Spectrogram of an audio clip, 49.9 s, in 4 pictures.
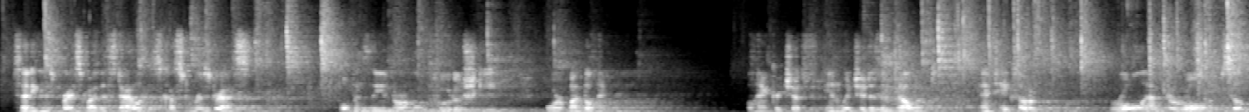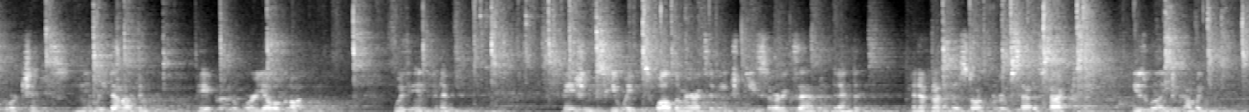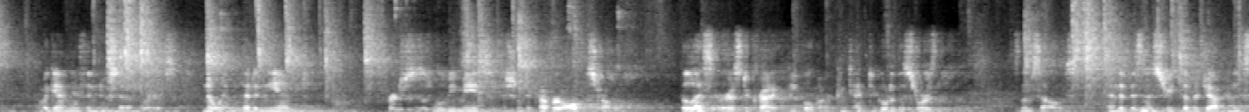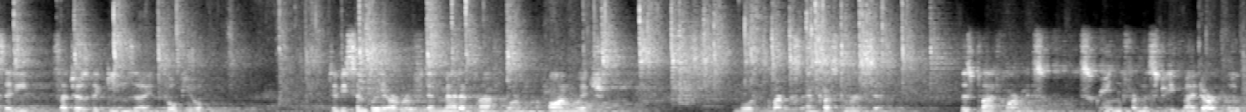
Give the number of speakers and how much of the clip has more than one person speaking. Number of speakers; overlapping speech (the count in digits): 1, no overlap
